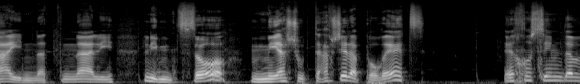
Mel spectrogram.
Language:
Hebrew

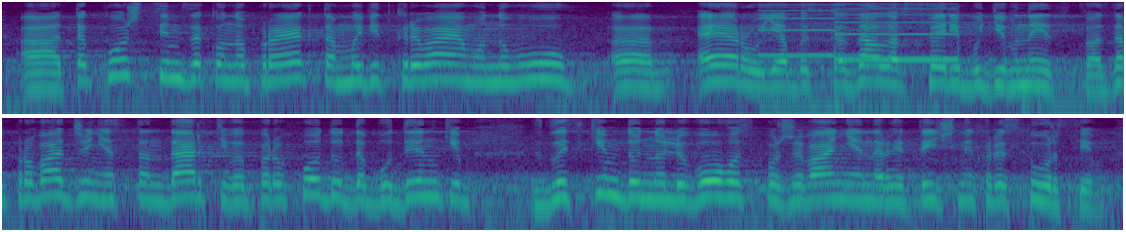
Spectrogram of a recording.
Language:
Ukrainian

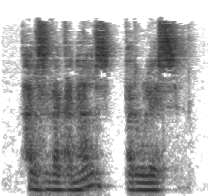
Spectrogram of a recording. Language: Catalan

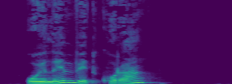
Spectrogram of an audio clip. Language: Mari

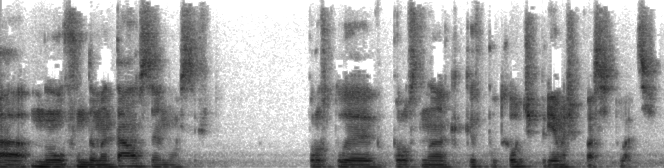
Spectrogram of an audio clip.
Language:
Bulgarian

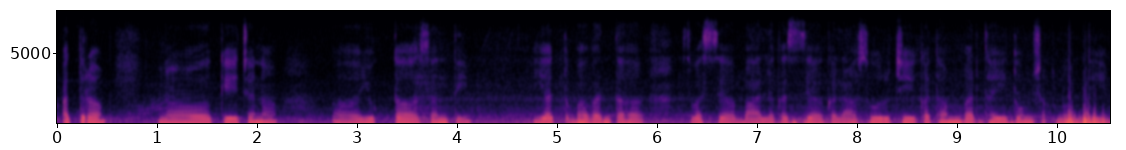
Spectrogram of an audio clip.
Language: Sanskrit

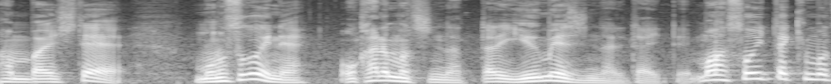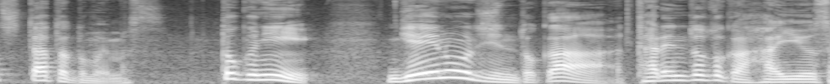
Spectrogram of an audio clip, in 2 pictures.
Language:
Japanese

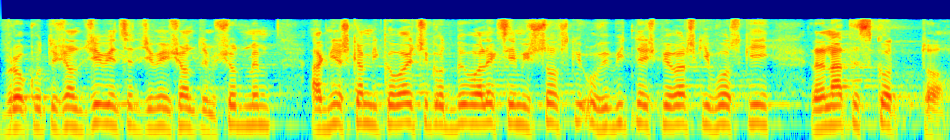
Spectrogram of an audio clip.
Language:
Polish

